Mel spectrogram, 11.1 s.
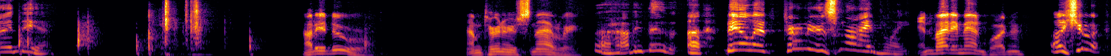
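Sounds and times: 
speech: 0.1s - 0.6s, 3.0s - 3.8s, 4.7s - 11.1s
door opening: 0.8s - 2.6s
door latch clicking: 1.5s - 2.4s.

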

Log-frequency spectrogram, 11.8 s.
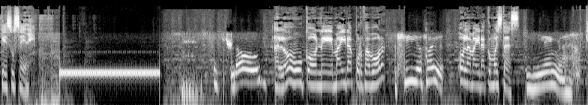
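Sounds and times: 
speech: 0.0s - 1.3s, 4.3s - 11.7s
telephone ringback tone while dialing: 1.2s - 3.2s.

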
